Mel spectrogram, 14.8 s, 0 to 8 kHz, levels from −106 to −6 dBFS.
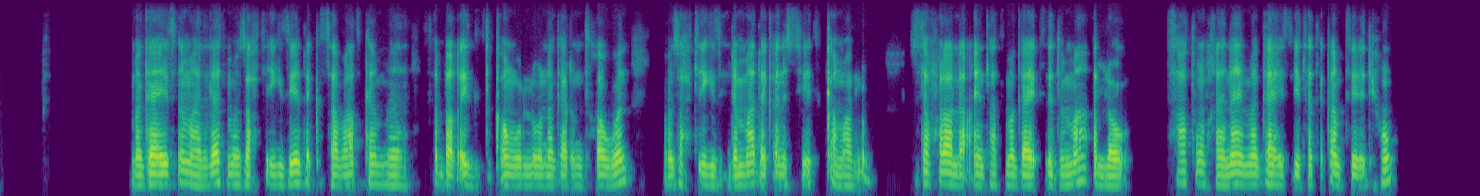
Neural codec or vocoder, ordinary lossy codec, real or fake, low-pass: vocoder, 22.05 kHz, 80 mel bands, WaveNeXt; Opus, 24 kbps; fake; 7.2 kHz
